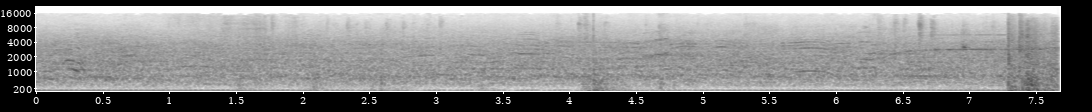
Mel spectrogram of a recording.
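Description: A large crowd cheers steadily in an echoing arena.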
